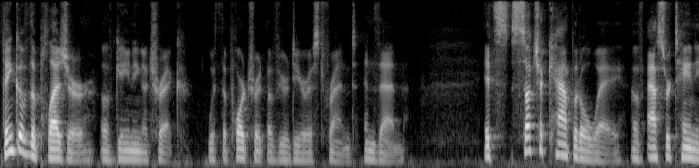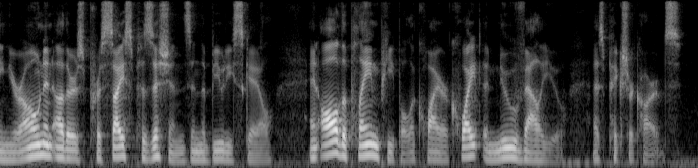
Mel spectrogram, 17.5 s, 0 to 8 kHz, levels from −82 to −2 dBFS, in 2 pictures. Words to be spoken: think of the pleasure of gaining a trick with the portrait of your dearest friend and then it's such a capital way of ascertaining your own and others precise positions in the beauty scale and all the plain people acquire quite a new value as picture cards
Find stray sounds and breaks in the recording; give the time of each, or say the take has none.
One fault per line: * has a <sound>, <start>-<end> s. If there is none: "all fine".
all fine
